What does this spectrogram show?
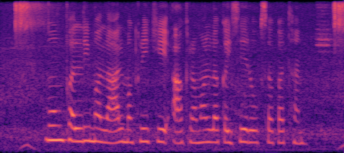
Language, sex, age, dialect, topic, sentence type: Chhattisgarhi, male, 60-100, Central, agriculture, question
